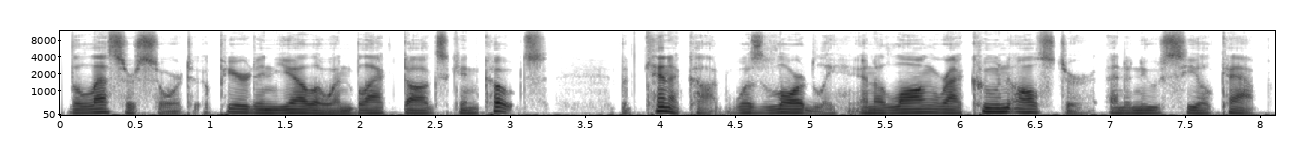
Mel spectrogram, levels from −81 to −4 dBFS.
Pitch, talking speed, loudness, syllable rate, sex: 110 Hz, 180 wpm, -21 LUFS, 4.7 syllables/s, male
